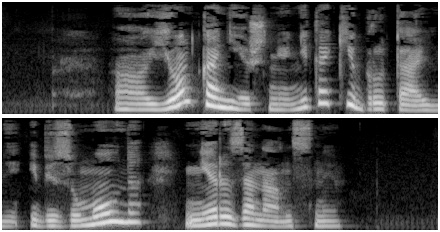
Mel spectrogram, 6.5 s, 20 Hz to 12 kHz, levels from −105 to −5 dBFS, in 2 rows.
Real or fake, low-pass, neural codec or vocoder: real; 10.8 kHz; none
